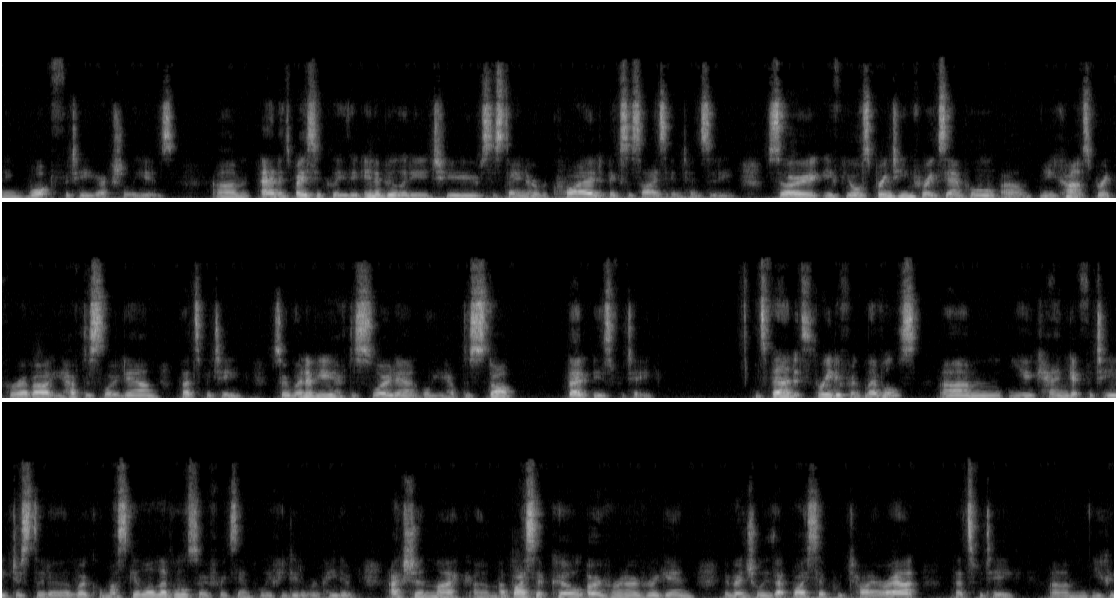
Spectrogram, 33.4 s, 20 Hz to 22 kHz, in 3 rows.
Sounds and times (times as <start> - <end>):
Speech: 0.0 - 16.2, 16.8 - 17.7, 18.6 - 33.4.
